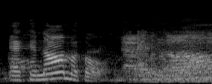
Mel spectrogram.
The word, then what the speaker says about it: economical: Fifth syllable weak. Nomical. Economical. Okay, look at your mouth. Economical.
